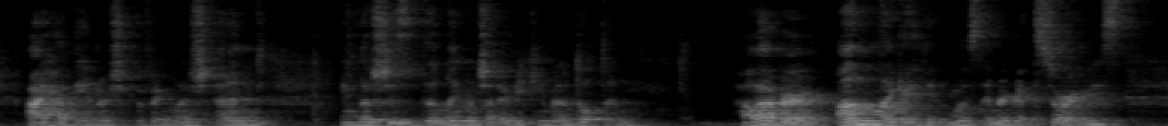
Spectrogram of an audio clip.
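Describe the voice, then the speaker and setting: Delivered at a fairly quick pace, the speech comes through noticeable background noise. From Colombia, Bogota. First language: Spanish and French. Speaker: podcast co-host, screenwriter. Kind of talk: casual chat.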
